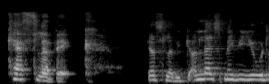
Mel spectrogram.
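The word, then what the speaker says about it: Keflavík: and this i cannot help okay can you pronounce the name of the airport slowly she's asking it's keslavik yes unless maybe you would like to type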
